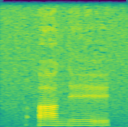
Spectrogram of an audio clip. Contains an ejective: no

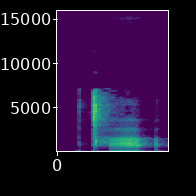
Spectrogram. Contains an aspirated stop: yes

